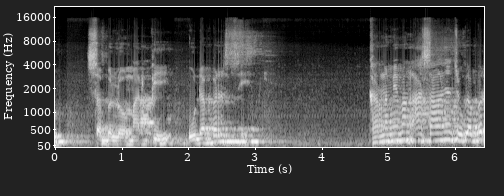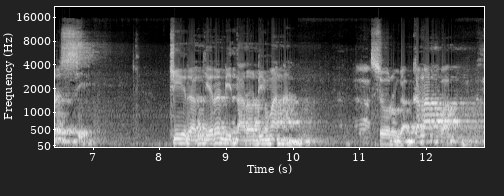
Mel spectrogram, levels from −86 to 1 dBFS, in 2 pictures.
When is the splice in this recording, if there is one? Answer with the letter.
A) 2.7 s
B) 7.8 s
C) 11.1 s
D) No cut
C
